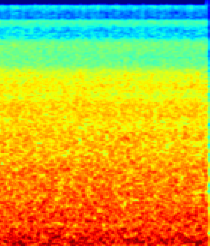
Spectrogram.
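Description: Water runs strongly along a full canal, a dense close rushing roar that holds steady and loud for the whole short stretch.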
